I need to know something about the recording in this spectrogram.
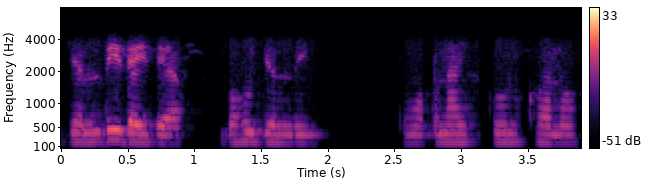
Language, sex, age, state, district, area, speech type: Hindi, female, 60+, Uttar Pradesh, Hardoi, rural, conversation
